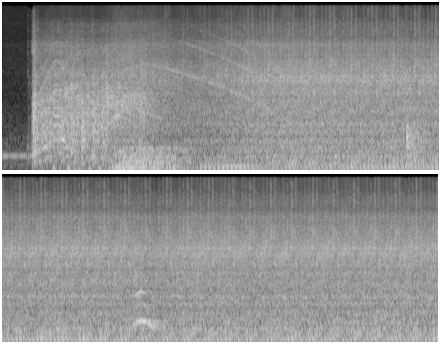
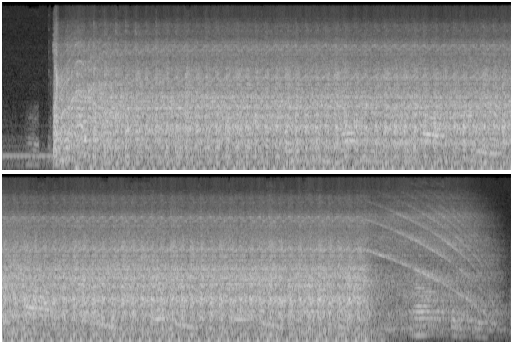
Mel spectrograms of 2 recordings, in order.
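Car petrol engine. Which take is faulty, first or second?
second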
